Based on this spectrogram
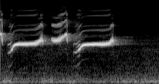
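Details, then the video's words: Horsfield's bush lark song in the rolling 'tung roll gantung langsung ngerol' style: a short run of three clear, high whistled notes, each level then lifting at the end, with a brief break between them. "wambie tung roll gantung langsung ngerol"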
